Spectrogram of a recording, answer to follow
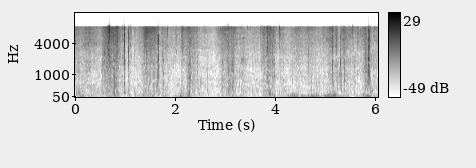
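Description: Footsteps crunching through deep snow in uneven steps, with a plastic bag and a paper bag rustling against the handheld phone.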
